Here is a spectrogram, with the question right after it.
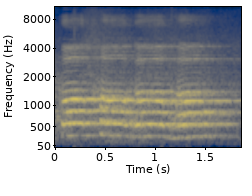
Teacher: पहला क वर्ग, उसमें कंठव्य कहा जाता है उसको। कंठ मतलब जिह्वा कंठ से लगकर उच्चारण हो रहा है। क ख ग घ, हवा का दाब भी वहीं से निकल रहा है।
